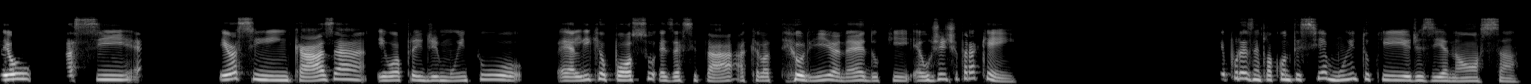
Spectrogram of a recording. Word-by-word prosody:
Eu, 240 +3 +9 0.4
assim 215 +1 0
é 350 - -8 0.8
Eu 225 +4 +7
assim, 250 -3 -1
em 200 -2 +4
casa, 210 +5 +3
eu 185 +1 +1
aprendi 185 -2 -1
muito. 190 +3 -2 0.3
É 175 +2 -1
ali 185 +5 +1
que 245 - -1
eu 230 - +2
posso 210 +4 +2
exercitar 180 -2 -2
aquela 180 0 -5
teoria, 200 -2 +3
né. 175 +4 0
Do 175 0 -6
que 175 0 -8
é 180 - -4
urgente 235 +6 -2
para 280 +1 -2
quem? 160 - -3 2.0
E, 475 - -5
por 285 -10 -5
exemplo, 220 -6 +2
acontecia 225 +6 -2
muito, 225 +3 0
que 200 -3 -2
eu - - +5
dizia: 175 -2 -2
"Nossa, 150 -2 -6
200 Hz, 135 wpm, -23 LUFS, 180-225 Hz, 2.0 s, Eu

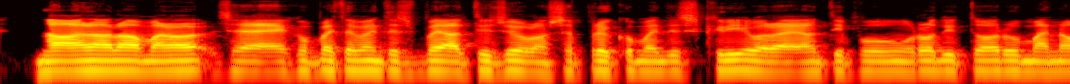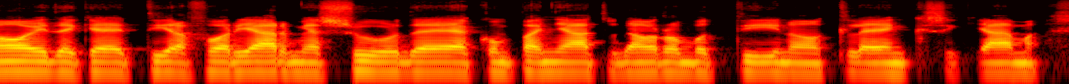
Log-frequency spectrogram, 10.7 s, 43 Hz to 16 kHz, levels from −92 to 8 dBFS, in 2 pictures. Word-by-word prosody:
no 110 +1 +8
no 115 0 +7
no 115 0 +7
ma 110 +1 +5
no, - - -16
cioè 105 -1 +3
è 105 - -2
completamente 115 0 -2
sbagliato 105 +2 +2
ti 115 - -4
giuro, 110 +2 0
non 100 -1 -1
saprei 110 +2 -2
come 105 -1 -4
descriverlo, 110 +1 -1
è 100 0 +4
un 105 - -3
tipo 110 -1 -5
un 110 -1 -4
roditore 115 +1 -1
umanoide 105 -1 0
che 100 -2 -3
tira 105 -2 -4
fuori 105 +2 -3
armi 105 -1 0
assurde 105 0 -2
accompagnato 100 0 -3
da 100 +1 -3
un 100 - -1
robottino, 100 -1 -7
Clank 95 -2 -4
si 95 - -14
chiama, 95 -1 -2
105 Hz, 185 wpm, -23 LUFS, 100-110 Hz, -, no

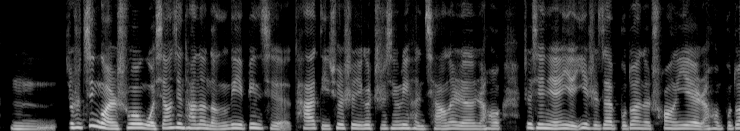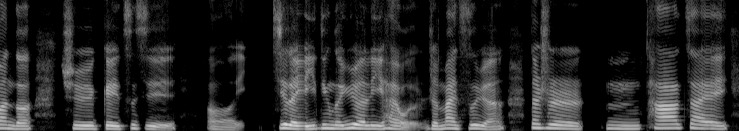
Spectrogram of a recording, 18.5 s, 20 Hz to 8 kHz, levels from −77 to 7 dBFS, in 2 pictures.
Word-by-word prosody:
嗯， 170 -3 -6
就 250 - 0
是 260 - +3
尽 350 +7 +2
管 200 -8 +7
说 245 +6 +4
我 205 -6 +4
相 230 +6 +1
信 255 -1 +3
他 230 -1 +1
的 225 0 +1
能 180 0 -2
力， 225 0 +1
并 230 +2 0
且 190 -5 -5
他 220 0 +1
的 190 -4 -6
确 220 +5 -1
是 215 0 -2
一 200 - -1
个 210 +1 0
执 200 0 -8
行 210 0 -3
力 215 0 +2
很 200 -5 -3
强 185 0 -2
的 200 +1 -2
人， 175 -2 -1
然 175 +1 -3
后 185 -1 -4 0.3
这 240 - -1
些 230 0 +2
年 210 -2 +2
也 195 -3 +2
一 240 +6 0
直 200 -3 -4
在 210 +1 0
不 190 -1 -7
断 215 +1 -1
地 195 -1 -3
创 205 +1 -3
业， 200 -2 +1
然 170 0 -2
后 195 0 -5
不 185 +1 -8
断 215 -1 0
地 175 -1 0 0.3
去 190 -2 0
给 185 -3 +3
自 190 +5 -5
己， 160 - -3 0.3
呃， 140 -4 -8 0.4
积 225 - +3
累 185 -3 +5
一 180 +2 +2
定 215 +2 0
的 200 -1 +1
阅 220 -1 +4
历， 190 -1 +1
还 200 -1 -1
有 180 - -1 0.2
人 180 -3 -1
脉 210 +1 +3
资 205 +1 -1
源， 160 -5 -2 0.3
但 240 -1 +1
是， 205 -6 0 0.3
嗯， 190 -2 -4
他 230 +1 +4
在 205 -6 -1
200 Hz, 225 characters per minute, -19 LUFS, 185-220 Hz, 0.4 s, 管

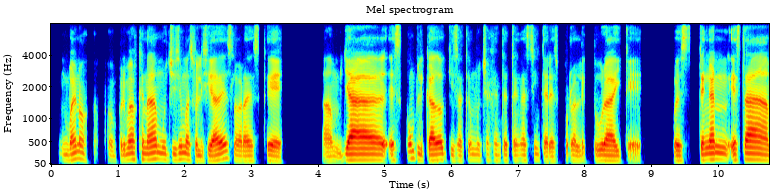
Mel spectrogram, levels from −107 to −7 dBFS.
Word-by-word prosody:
Bueno, 125 +3 -2
p - - -26 0.2
p - - -16
primero 130 +3 0
que 130 - -6
nada 130 +2 +4
muchísimas 125 -1 -3
felicidades, 110 +8 +1
la 110 - -4
verdad 105 0 0
es 105 - -9
que, 100 -4 0 0.6
am, 95 -1 -5
ya 120 -1 +7
es 115 - -3
complicado 125 -4 +1
quizá 110 -4 -9
que - - -10
mucha 115 0 -10
gente 115 0 -8
tenga 110 0 -8
este 110 +3 -13
interés 95 -4 -5
por - - -12
la - - -3
lectura 110 +1 +1
y 105 - -4
que - - -7 0.5
pues 105 -1 -2
tengan 130 +1 +3
esta 125 -1 +4
115 Hz, 175 wpm, -23 LUFS, 110-125 Hz, 0.6 s, ya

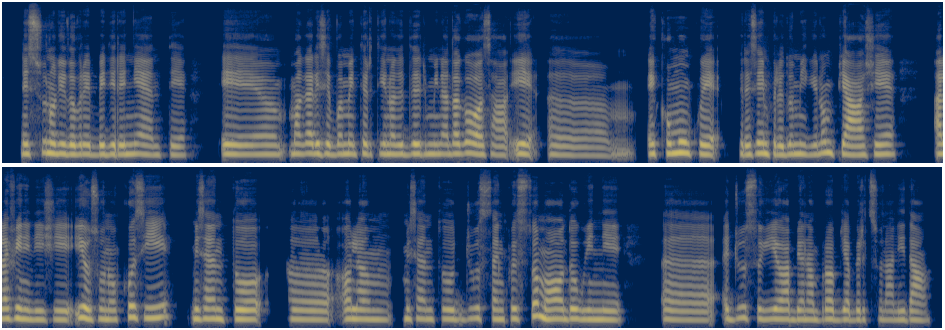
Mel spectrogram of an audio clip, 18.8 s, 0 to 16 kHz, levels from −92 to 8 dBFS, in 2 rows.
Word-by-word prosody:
nessuno 225 +2 +2
ti 220 - +4
dovrebbe 210 -1 +3
dire 210 0 +2
niente 200 -2 -3 0.3
e 210 -1 0
magari 225 +1 +1
se 220 0 +1
vuoi 215 +1 -2
metterti 220 0 -2
una 215 -1 +1
determinata 215 +1 +1
cosa 210 -4 +1
e 220 -2 +1
uhm, 185 +1 -9
e 220 0 +1
comunque 225 -4 +4
pre 215 - -3
esempio 215 -1 +2
le 195 - +3
tue 215 - -1
amiche 210 -1 -1
non 240 -1 +1
piace 210 +1 +1 0.3
alla 220 0 +3
fine 225 -2 +3
dici: 200 0 -2
"Io 240 -2 +7
sono 210 -1 -2
così, 245 +2 +1 0.2
mi 220 - +1
sento 215 -1 +1 0.2
uhm, 205 -2 -2
ho 215 - 0
la 215 -1 +2
m 205 -1 -4
mi 220 -1 -2
sento 215 -1 -3
giusta 225 +1 -5
in 210 - 0
questo 225 +6 0
modo, 220 -2 +4
quindi, 205 -1 0 0.4
uhm, 195 -2 -4
è 215 - -3
giusto 225 +1 -5
che 210 - -2
io 215 0 +1
abbia 210 0 -1
una 200 -1 -2
propria 210 0 -1
personalità." 195 -1 -5
210 Hz, 165 wpm, -23 LUFS, 205-220 Hz, 0.4 s, Io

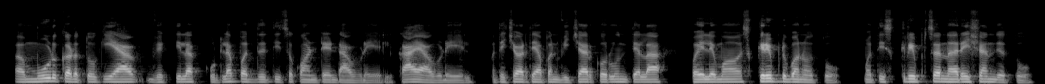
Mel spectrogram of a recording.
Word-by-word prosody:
अ, 120 - 0
mood 135 +5 +3
करतो 125 -2 +1
की 125 - -5
या 120 -1 +5 0.2
व्यक्तीला 110 +2 -2
कुठल्या 120 +4 -3
पद्धतीचं 115 -2 -4
कंटेंट 105 -1 -4
आवडेल, 95 +2 -6
काय 115 +1 +3
आवडेल. 95 -2 -3 0.3
मग - - -11
त्याच्यावरती 120 +2 0
आपण 115 0 -1
विचार 105 +3 +1
करून 120 +1 -1
त्याला 115 0 +2 0.3
पहिले 115 0 +4
मग 120 +1 0
स्क्रिप्ट 135 +1 +5
बनवतो, 105 -5 -2 0.3
मग 110 - -4
ती 120 - -1
स्क्रिप्टचं 130 +2 +2
नरेशन 125 +1 +3
देतो. 100 -4 -5
115 Hz, 155 wpm, -25 LUFS, 105-125 Hz, 0.3 s, या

